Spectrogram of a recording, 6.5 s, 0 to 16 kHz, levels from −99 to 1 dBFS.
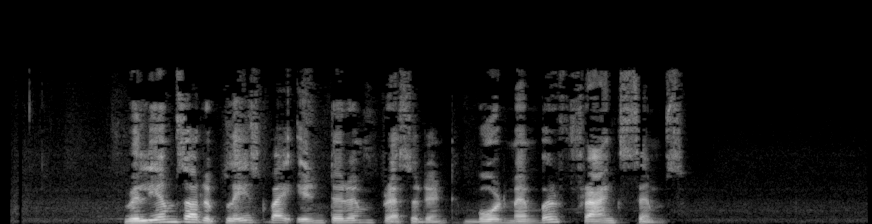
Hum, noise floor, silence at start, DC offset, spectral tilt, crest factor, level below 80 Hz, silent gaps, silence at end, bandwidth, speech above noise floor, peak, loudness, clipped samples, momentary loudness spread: none; -74 dBFS; 0.95 s; under 0.1%; -4.5 dB/octave; 24 dB; -76 dBFS; none; 1.45 s; 11.5 kHz; 48 dB; -4 dBFS; -27 LUFS; under 0.1%; 13 LU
